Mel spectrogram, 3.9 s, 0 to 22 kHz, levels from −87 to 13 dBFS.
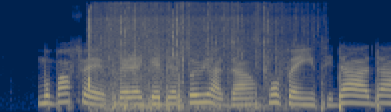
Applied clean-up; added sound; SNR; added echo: none; Fire; 7 dB; none.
